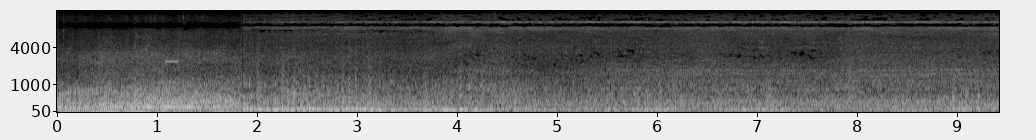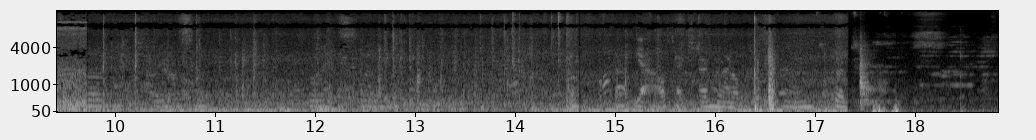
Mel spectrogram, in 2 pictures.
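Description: Loud, steady rumbling noise of aircraft and airport machinery, which cuts off abruptly about ten seconds in. It gives way to quieter aircraft-cabin noise with scattered clicks and faint voices.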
